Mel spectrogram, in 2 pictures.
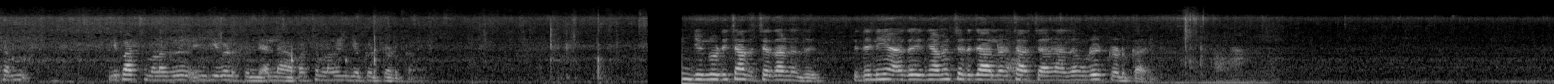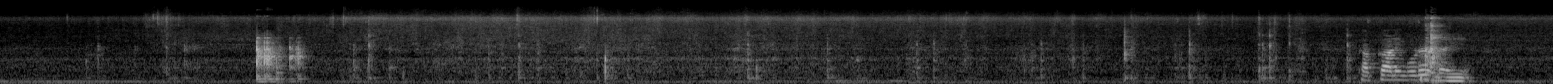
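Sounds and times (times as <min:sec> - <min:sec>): vegetables sizzling in oil: 0:00.0 - 0:31.0
wooden spatula scraping pot: 0:19.0 - 0:30.0.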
